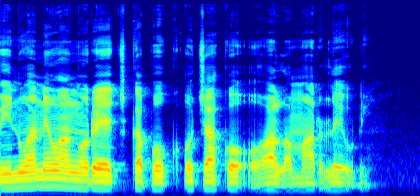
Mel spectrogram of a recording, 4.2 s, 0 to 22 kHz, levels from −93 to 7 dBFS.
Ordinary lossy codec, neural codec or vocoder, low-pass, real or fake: none; none; none; real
